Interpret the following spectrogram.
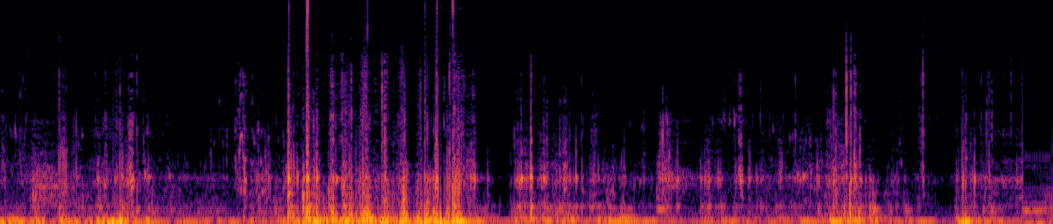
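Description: Underwater water noise against an action camera's housing: swirling, bubbling wash with many irregular clicks and knocks as the diver moves, over a faint steady hum, loudest from about three to five seconds in.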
